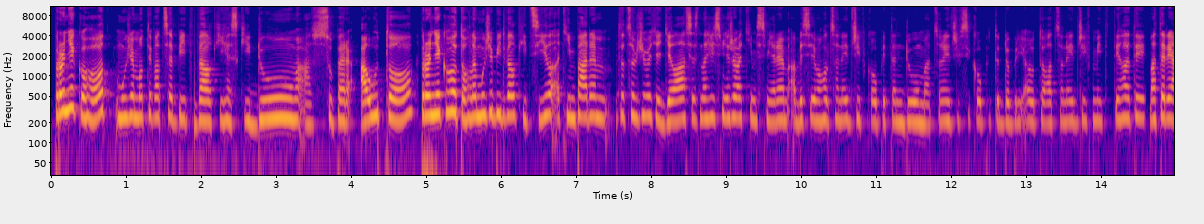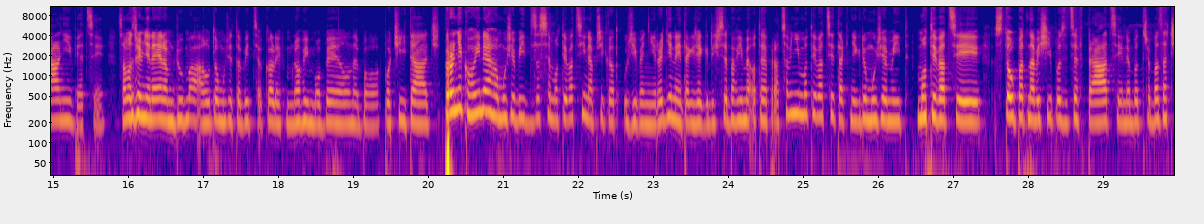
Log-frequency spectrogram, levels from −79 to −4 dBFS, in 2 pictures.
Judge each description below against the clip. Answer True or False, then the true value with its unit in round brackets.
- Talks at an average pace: False (200 wpm)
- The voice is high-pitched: True (220 Hz)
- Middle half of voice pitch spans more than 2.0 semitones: True (2.4 semitones)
